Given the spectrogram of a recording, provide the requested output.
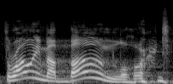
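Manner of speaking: high, half-joking plea to God; mock-begging prayer, pitched high; pleading listener. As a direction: wheedle the Lord for a bone. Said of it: "you're hoping for some".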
